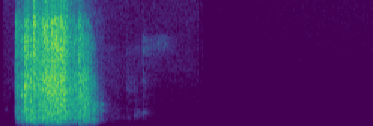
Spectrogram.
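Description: Plastic anti-static bag crinkling as it is handled, a single rustle of about half a second.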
